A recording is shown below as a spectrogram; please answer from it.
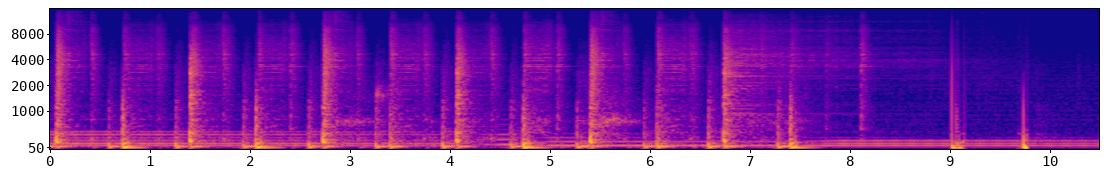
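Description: Music: a drum kit plays a steady beat over held low notes. The drumming drops out about seven and a half seconds in, leaving the held tone and two lone hits near the end.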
